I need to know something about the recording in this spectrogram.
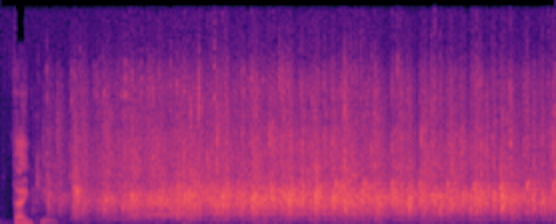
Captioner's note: audience applauding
